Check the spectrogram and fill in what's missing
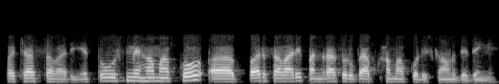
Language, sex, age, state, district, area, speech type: Hindi, male, 18-30, Madhya Pradesh, Ujjain, rural, conversation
